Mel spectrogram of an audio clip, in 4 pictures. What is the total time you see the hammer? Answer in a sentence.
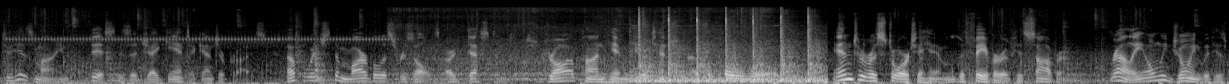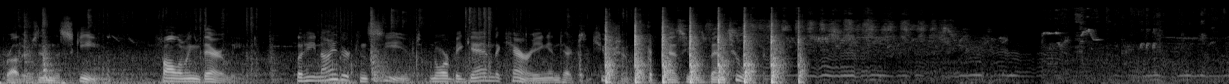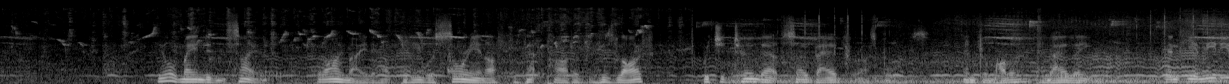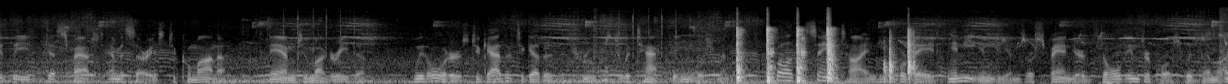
You can hear the hammer for 6 seconds altogether.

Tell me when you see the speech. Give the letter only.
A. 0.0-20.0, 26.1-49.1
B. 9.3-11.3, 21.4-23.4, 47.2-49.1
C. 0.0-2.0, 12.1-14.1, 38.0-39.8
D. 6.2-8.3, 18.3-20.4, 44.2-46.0
A.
